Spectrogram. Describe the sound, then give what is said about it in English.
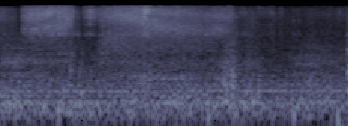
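Someone wipes down a wooden cutting board with a cloth, making quiet, soft rubbing strokes, a few sweeping swipes without talk. “Off goes the cutting board. Wipe it down.”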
